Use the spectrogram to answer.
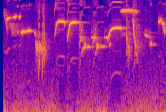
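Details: Hill Blue Flycatcher, kept as a cage bird and known in Java as Tledekan, Sulingan, Anis Binbin or Cacing Awi, singing a run of clear high whistled phrases, some sliding down and others rising, with short sharp notes between them.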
